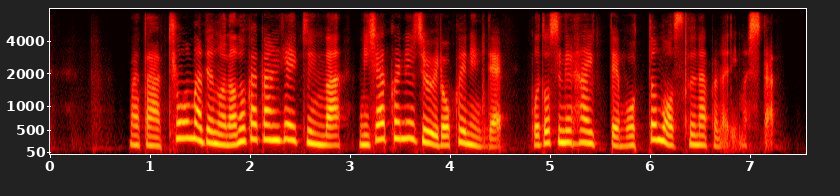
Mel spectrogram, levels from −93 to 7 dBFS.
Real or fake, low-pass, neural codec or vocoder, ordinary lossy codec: fake; 7.2 kHz; codec, 16 kHz, 1 kbps, FreqCodec, larger model; none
